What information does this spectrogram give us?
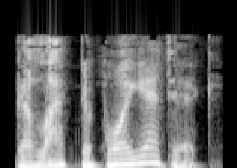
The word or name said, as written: galactopoietic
